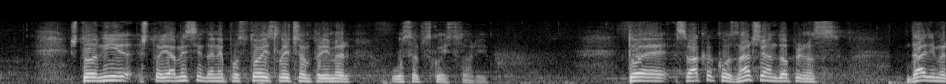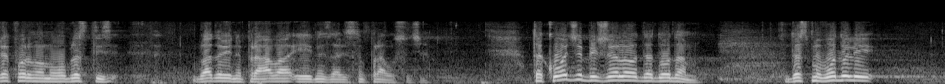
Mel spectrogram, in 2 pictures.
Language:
Serbian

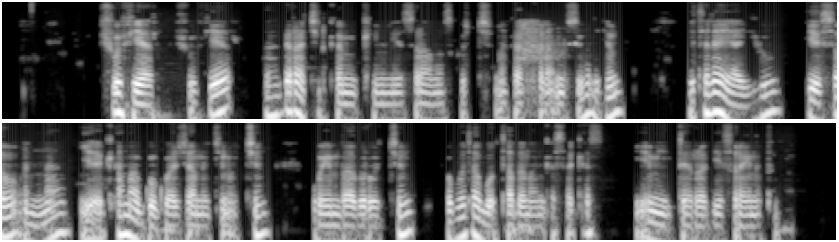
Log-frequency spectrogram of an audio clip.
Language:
Amharic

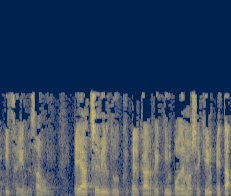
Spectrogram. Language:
Basque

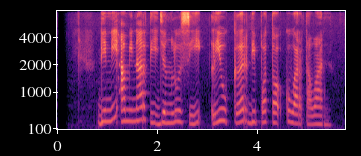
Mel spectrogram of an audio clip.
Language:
Sundanese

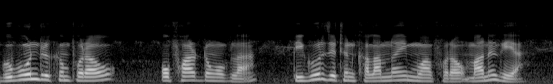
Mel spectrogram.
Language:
Bodo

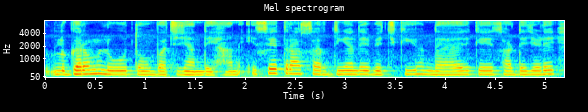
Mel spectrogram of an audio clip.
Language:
Punjabi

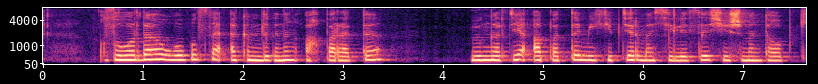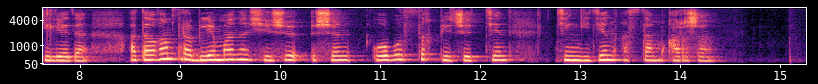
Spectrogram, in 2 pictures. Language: Kazakh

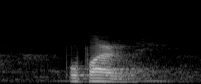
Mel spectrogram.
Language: Maithili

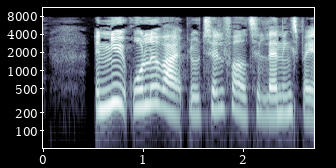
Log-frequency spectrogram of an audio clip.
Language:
Danish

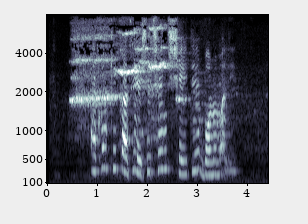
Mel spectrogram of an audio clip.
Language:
Bangla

